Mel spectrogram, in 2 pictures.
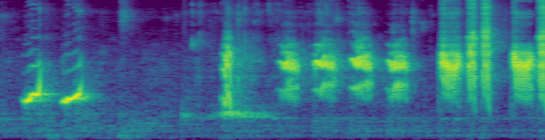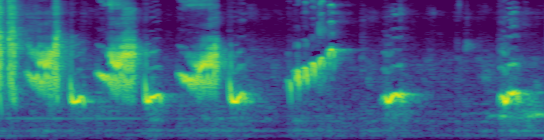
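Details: ['Varied song of a Chestnut-rumped babbler from Sumatra: repeated two-part chirps, a dense run of loud harsh notes, then an upward-sweeping rising series and a few short low notes.']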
